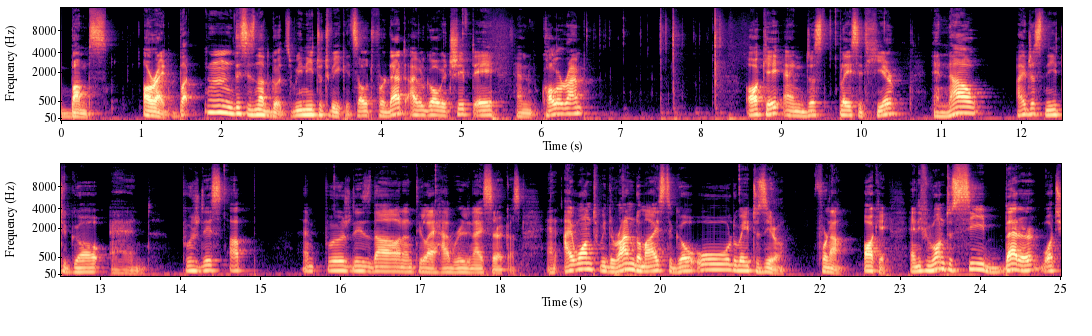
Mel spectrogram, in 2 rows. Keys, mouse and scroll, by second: 0.2 middle click, 0.9-1.2 scroll up 1, 1.2-3.2 scroll down 1, 4.4 shift+a, 9.6 click, 12.5-14.6 drag, 15.9-17.2 drag, 19.5-21.0 drag.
